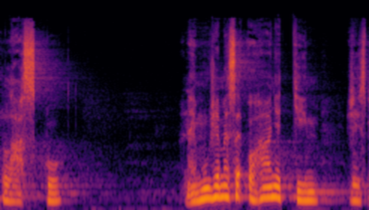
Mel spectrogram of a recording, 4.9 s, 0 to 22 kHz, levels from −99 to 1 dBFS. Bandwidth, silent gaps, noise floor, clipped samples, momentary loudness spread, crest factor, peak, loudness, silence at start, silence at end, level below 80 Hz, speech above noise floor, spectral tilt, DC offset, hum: 16.5 kHz; none; -70 dBFS; under 0.1%; 16 LU; 18 dB; -14 dBFS; -30 LUFS; 0 s; 0 s; -78 dBFS; 40 dB; -4.5 dB/octave; under 0.1%; none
